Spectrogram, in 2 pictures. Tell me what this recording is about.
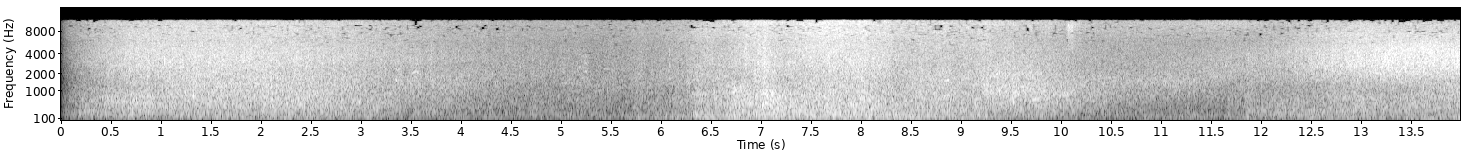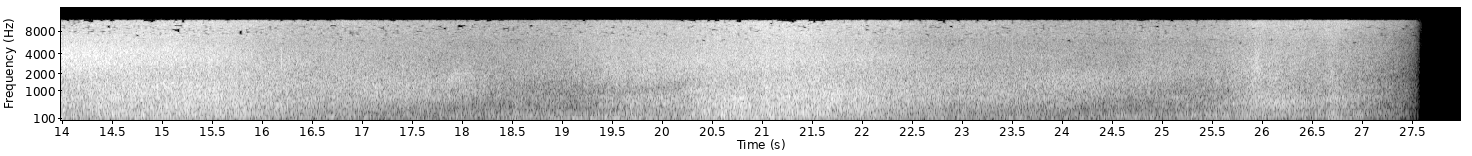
Felixstowe beach waves close stones seagulls stereo
Field recording of waves breaking on Felixstowe Beach in Suffolk, England. Recorded using a stereo microphone and Zoom H4 recorder close to the water to try and capture the spray from the waves. Wind shield was used but a little bit of wind exists on the recording with a HPF used to minimise rumble. This recording also features some distant seagulls.
wind, Stereo, stones, Suffolk, Ocean, Sea, Felixstowe, nature, Field-Recording, Beach, seagulls, Waves, England, spray, Water, Summer, north-sea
